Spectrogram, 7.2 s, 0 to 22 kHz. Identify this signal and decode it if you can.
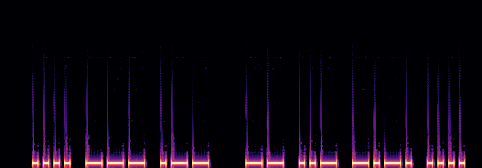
Morse code, heard as a keyed tone, about 15 wpm, 700 Hz. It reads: HOW MUCH
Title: Sentences from Top 1000 Words - Review Part 5 - 15wpm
